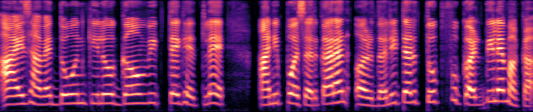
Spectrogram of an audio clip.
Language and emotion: Goan Konkani, happy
